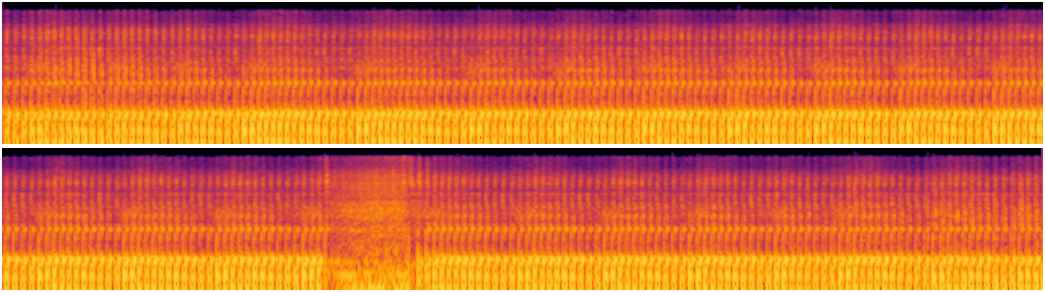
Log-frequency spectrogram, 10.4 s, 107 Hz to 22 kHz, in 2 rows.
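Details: Access AX700 ATV misfiring and hesitating at idle with an uneven, lumpy beat and brief stumble; clogged injector, clogged fuel filter and fuel pump issues found.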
